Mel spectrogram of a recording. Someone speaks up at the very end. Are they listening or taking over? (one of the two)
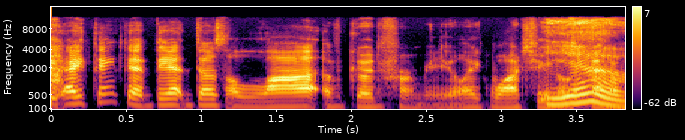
taking over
